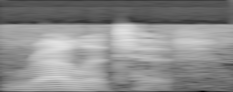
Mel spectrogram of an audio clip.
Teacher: three syllables stress on the first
